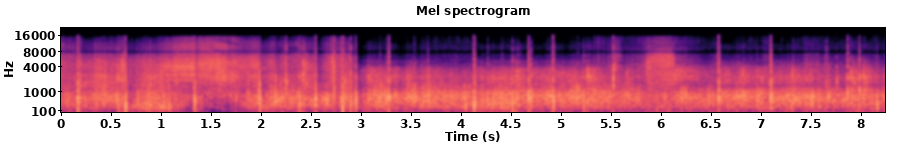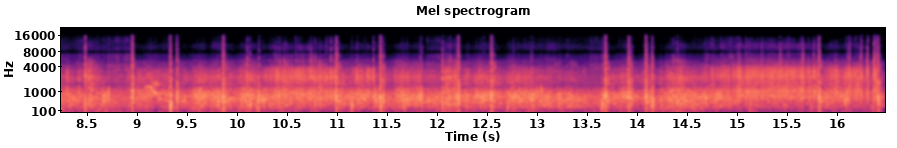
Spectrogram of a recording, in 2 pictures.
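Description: Fireworks rockets going up and bursting in the sky: many sharp bangs and crackles, some coming in quick succession.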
